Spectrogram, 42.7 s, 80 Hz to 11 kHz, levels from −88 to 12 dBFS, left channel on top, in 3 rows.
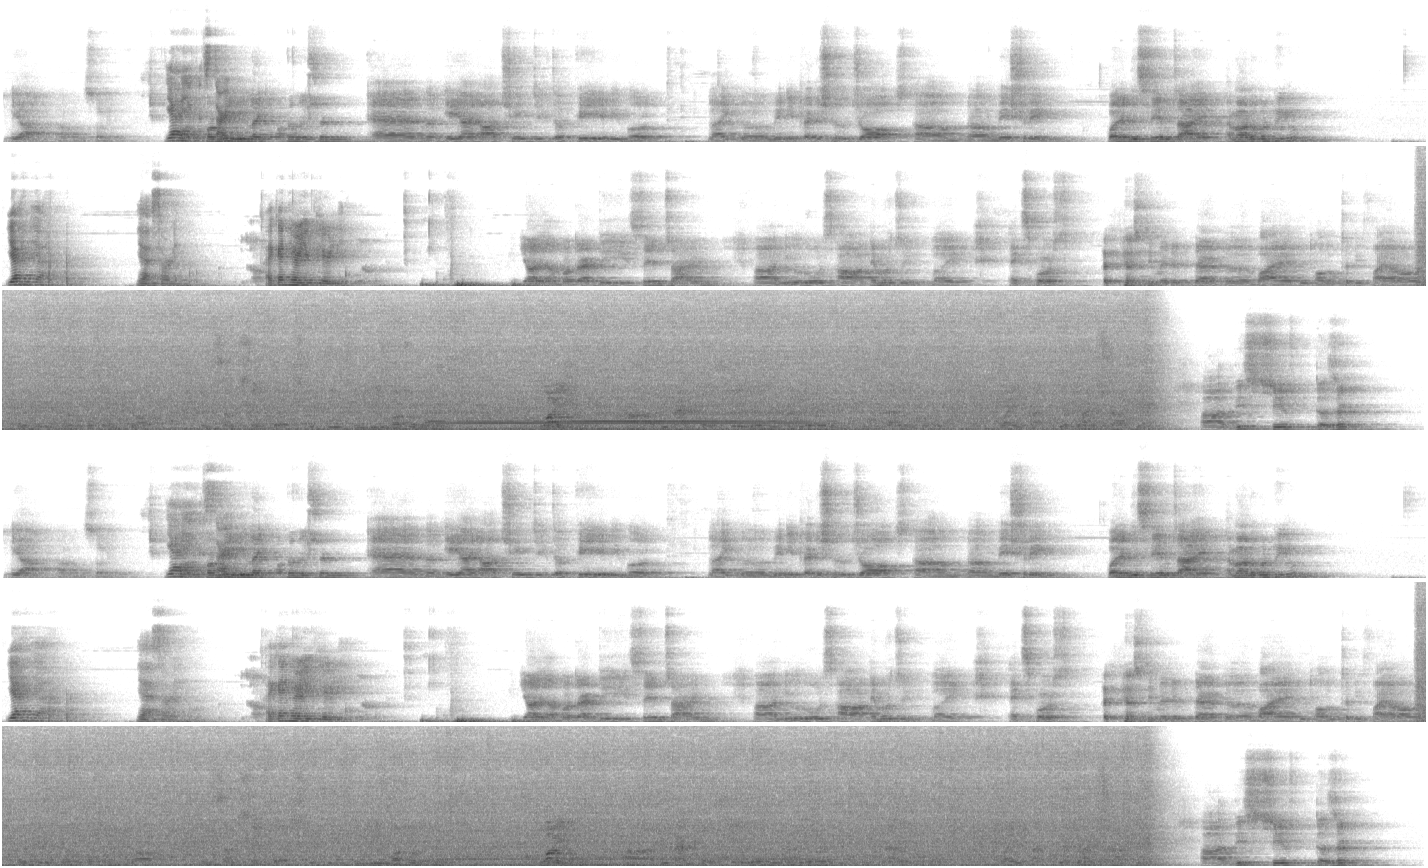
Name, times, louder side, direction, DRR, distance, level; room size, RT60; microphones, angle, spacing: voice 1, 0.0-1.1 1.7-6.5 7.1-10.6 11.1-13.0 16.6-16.9 17.8-17.9 19.4-24.9 25.2-30.0 30.4-33.0 33.8-38.0 38.4-41.9, equal, 5° right, 0 dB, 1.2 m, -30 dB
voice 2, 1.6-2.3 14.3-14.9 15.6-16.2 16.8-17.7 18.0-18.1 18.5-18.9 19.3-19.5 34.1-34.2, left 2 dB, 35° left, 4 dB, 1.3 m, -26 dB
sound 1, 28.4-40.0, right 1 dB, 20° right, 1.7 m, -26 dB
Bowed string instrument, 32.7-37.5, left 6 dB, 65° left, 1.1 m, -29 dB
12.0 x 7.1 x 3.9 m, 0.91 s
head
